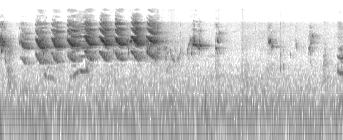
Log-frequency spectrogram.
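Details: Budgerigars chirping: a quick, regular series of about ten bright, warbled chirps, roughly three per second, followed by softer, sparse twittering notes.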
